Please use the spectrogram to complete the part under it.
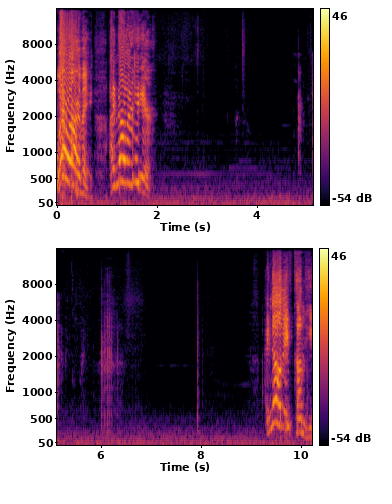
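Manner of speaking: very loud, shrill goblin voice hollering. Voicing a goblin demanding answers from the bartender: goblin yelling at the bartender. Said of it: "yelling at the bartender".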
